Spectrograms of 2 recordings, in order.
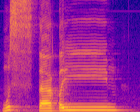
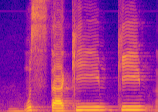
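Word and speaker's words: mustaqim (مُسْتَقِيم): qim nah, tidak usah terlalu berlebihan biasa mustaqim qi qi bukan qi qi qi ya bahkan ada yang sampai benar-benar supaya terlihat bawah itu ada huruf qaf terlalu berlebihan ya pengucapannya sampai qim gitu ya qim enggak itu berlebihan nas eh, mustaqim segitu cukup ya tapi hati-hati juga bercampur dengan huruf kaf Mustaqim, kim. Ah, salah. Tidak boleh. Tidak boleh masuk ke huruf kaf, ya.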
